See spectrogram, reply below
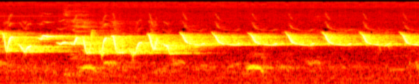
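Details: A male Willie Wagtail in the Australian outback sings to attract a mate and claim territory: a bright, high run of chattering notes, then a sweet, slightly hooked phrase repeated about three times a second, steady and insistent.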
